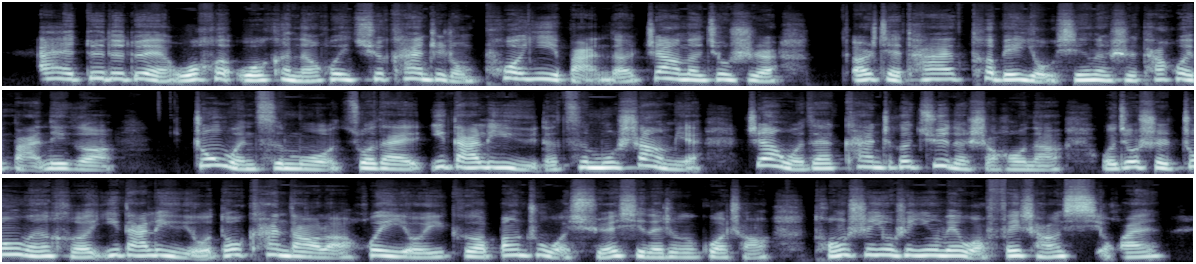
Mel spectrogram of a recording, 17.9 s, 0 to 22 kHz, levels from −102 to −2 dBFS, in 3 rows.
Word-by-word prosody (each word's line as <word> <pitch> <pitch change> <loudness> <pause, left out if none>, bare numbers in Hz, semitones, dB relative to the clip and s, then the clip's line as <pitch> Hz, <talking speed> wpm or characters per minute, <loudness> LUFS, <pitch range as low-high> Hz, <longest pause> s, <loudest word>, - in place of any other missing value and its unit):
哎， 250 -1 -2
对 275 +4 -4
对 255 - -1
对， 245 -1 +1
我 215 +2 +4
会 255 +3 -2
我 200 0 +5
和 - - +2
可 215 0 +1
能 180 -1 0
会 235 +2 +1
去 240 +3 -3
看 260 +1 -1
这 225 - +1
种 165 -2 -6
破 280 -3 -1
译 245 -2 +1
版 225 0 -3
的。 170 -4 -4
这 250 +7 -5
样 255 -3 +2
呢， 215 - +4
就 225 +2 +2
是 190 -5 -1 0.4
而 220 +2 +2
且 215 -3 +2
它 240 +2 -2
特 225 - -4
别 225 +1 +5
有 210 0 +3
心 215 +1 +3
的 205 - +3
是 200 - 0
它 235 +3 -5
会 235 -3 0
把 225 +2 -6
那 200 -1 +2
个 155 -5 -4 0.4
中 320 0 +1
文 180 -7 +1
字 200 +3 -1
幕 175 -5 0
做 210 -2 +2
在 190 0 0
意 255 +1 -3
大 225 -3 +3
利 230 -1 +4
语 175 - -4
的 160 0 -9
字 235 +5 +1
幕 225 0 +8
上 230 +1 0
面。 180 +5 -7 0.2
这 320 - +1
样 305 - +1
我 165 - -1
在 200 +2 0
看 245 +2 -3
这 225 - -3
个 255 - 0
剧 300 +6 -2
的 190 - 0
时 160 -1 -5
候 165 0 -5
呢， 150 +1 -7 0.2
我 185 - 0
就 245 - +3
是 215 -3 +1
中 275 +5 -1
文 210 -1 +3
和 175 -3 -1
意 235 +5 -2
大 230 -2 +1
利 230 -2 +3
语， - - -7
我 220 - -1
都 245 +2 +1
看 260 -1 -2
到 195 -5 +3
了， 165 - -1
会 225 -4 +1
有 165 -4 -1
一 180 - -5
个 195 -3 -1
帮 240 +3 -1
助 230 0 -4
我 - - -2
学 210 - -1
习 205 -3 -1
的 165 - 0
这 180 - -4
个 170 - -7
过 170 -1 -2
程。 155 0 -9 0.2
同 220 +4 +1
时 250 +2 -2
又 250 - +1
是 230 +1 0
因 230 0 +3
为 225 0 +5
我 215 - +1
非 220 0 +2
常 205 -2 0
喜 210 - +2
欢 180 +4 -3
220 Hz, 350 characters per minute, -19 LUFS, 195-235 Hz, 0.4 s, 幕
